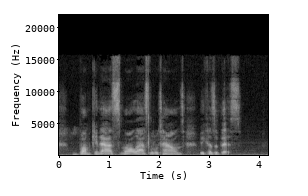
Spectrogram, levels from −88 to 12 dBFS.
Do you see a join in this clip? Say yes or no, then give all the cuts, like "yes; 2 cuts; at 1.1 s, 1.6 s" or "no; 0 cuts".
yes; 1 cut; at 3.1 s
